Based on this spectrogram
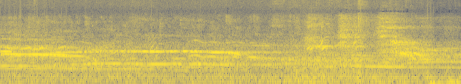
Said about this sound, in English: Are people standing out in the streets howling? Like animals?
